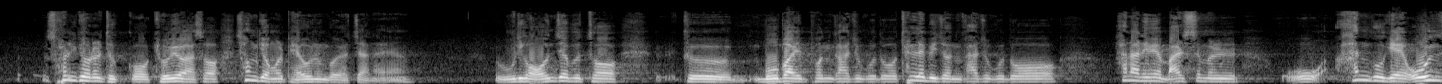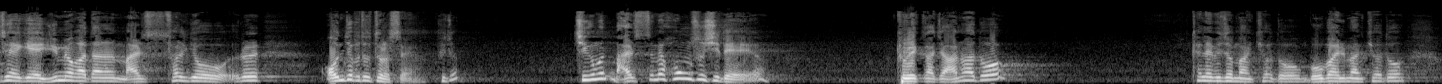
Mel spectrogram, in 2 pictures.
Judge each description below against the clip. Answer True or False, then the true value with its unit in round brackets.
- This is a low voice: False (145 Hz)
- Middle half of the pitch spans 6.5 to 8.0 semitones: False (5.1 semitones)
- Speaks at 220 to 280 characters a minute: True (230 characters per minute)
